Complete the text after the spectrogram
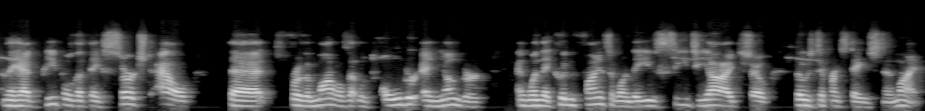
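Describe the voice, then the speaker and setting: Husky higher-voiced man giving a lecture. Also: normal speed. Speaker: art history lecturer. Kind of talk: informal lecture narration over slides and clips. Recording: dull, lo-fi lecture recording.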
